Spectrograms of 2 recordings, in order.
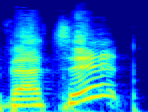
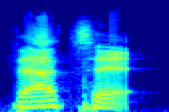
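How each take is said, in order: First: "That's it" pitched up with a rising end; disbelieving question. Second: "That's it" pitched down with a falling end; final statement. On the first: Podcaster voices woman doubting him, "That's it" rising incredulously. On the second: Podcaster voices man ending discussion, "That's it" falling firmly. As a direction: close the matter on a low "That's it". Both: Retold or imitated.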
